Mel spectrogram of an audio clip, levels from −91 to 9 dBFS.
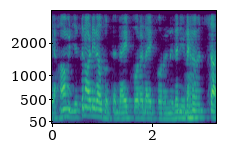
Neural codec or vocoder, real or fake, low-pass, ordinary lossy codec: none; real; 3.6 kHz; none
